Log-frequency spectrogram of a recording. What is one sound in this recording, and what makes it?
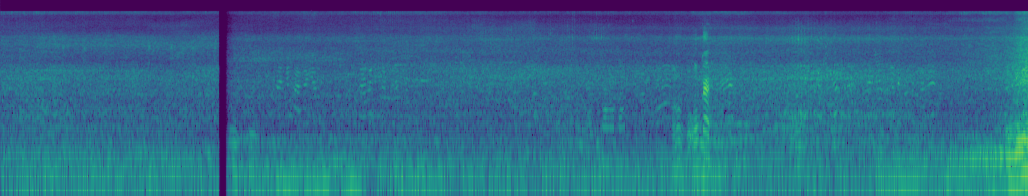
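Motor scooters ride by.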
